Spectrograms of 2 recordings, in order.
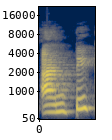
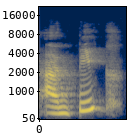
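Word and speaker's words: antique: क्यू यू ई एंड इट is pronounced as एंटीक सो क जो है लास्ट में वो लोंगे होगा वो ज्यादा देर तक आपको बोलना है प्रोनाउंस करना है तो एंटीक विथ सी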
